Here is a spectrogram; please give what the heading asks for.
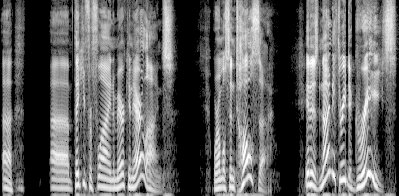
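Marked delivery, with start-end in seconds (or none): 1.4-7.9 cabin announcer with each last word swung up; mock airline announcement, lifting the final word; airplane guy. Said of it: "like the airplane guy".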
